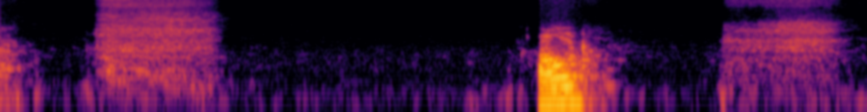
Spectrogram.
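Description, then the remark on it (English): Two soft, airy breaths drawn in through one nostril while the other side is held closed with the fingers, as a breathing exercise for the lungs. Each lasts under a second, separated by a pause, with a brief voiced exhale between them. Fairly quiet. “You hold it one side of your nostril, you close it, and you breathe in. Hold your breath. Release.”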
